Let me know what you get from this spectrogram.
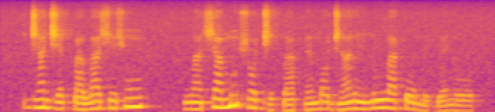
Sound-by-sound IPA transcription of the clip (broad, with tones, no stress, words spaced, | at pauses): d͡ʒã˧d͡ʒɛ˨ k͡pa˨wa˧ʃe˧ʃũ˦ | wã˨ʃa˧mũ˦ʃɔ˧ d͡ʒe˨ɡ͡ba˨hɛ̃˨˦mɔ˦˨ d͡ʒã˨˦lĩ˧ nu˦wa˦ k͡po˦˨me˨ɡ͡bɛ˨˦no˧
